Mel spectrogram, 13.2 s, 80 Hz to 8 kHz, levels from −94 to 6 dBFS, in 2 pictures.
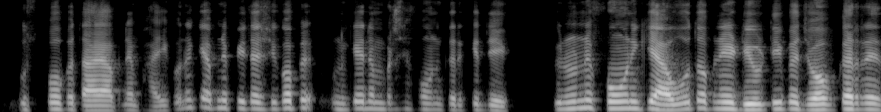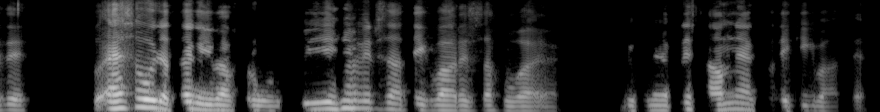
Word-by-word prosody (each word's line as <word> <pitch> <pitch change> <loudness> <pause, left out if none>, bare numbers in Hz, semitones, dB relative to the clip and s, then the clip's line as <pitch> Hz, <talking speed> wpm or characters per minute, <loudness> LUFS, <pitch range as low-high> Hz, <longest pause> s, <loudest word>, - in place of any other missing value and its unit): उसको 165 +2 -5
बताया 130 -5 +1
अपने 140 +2 -7
भाई 125 0 -13
को - - -18
ना 205 - -10
कि 210 +1 -6
अपने 195 -1 -5
पिताजी 175 -2 -4
को 190 +2 0
फिर 200 - -5 0.2
उनके 160 +3 -5
नंबर 170 -2 -8
से 165 +1 -21
फ़ोन 160 -2 -13
करके 145 +1 -10
देख, 130 -4 -6 0.4
इन्होंने 180 +4 -1
फ़ोन 185 -2 +2
किया 170 -5 +6
वो 150 +4 +3
तो 185 +1 0
अपनी 175 0 +3
ड्यूटी 150 +2 +3
पे 170 0 +1
जॉब 145 -1 +4
कर 165 -1 +6
रहे 160 -1 +1
थे। 145 0 -7
तो 135 - -13
ऐसा 185 +4 +5
हो 210 - +10
जाता 180 0 +1
है - - +2
कई 145 - +1
बार 140 -1 +1
फ्रॉड 130 -1 -9
तो 160 - -14
ये 170 +1 -1
ना 190 0 0
मेरे 185 -3 -9
साथ 155 -4 -9
एक 135 -1 -12
बार 135 -1 -4
ऐसा 130 +1 -12
हुआ 120 -1 -10
है 115 - -20 0.5
जिसमें 130 +1 -12
अपने 165 +5 -10
सामने 155 +2 -6
आँखों 150 - -14
देखी 130 - -14
की 125 - -24
बात 115 -1 -18
है। - - -23
160 Hz, 250 wpm, -25 LUFS, 135-175 Hz, 0.5 s, हो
